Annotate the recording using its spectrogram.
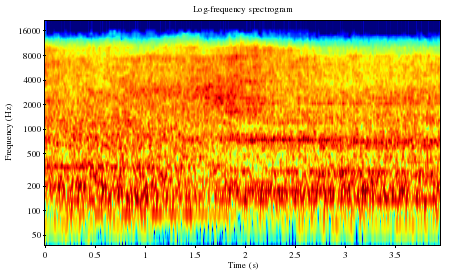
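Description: Rubble and sandbags clatter into a truck bed.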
